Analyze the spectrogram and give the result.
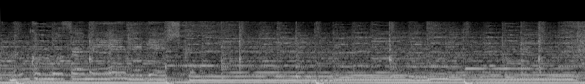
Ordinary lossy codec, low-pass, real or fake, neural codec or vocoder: none; none; real; none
